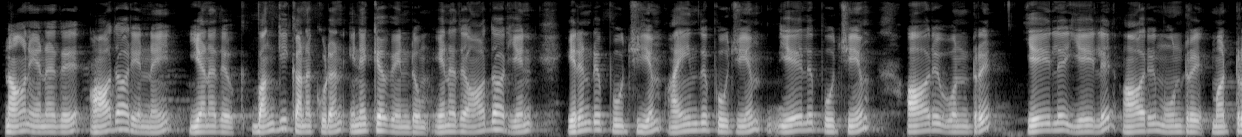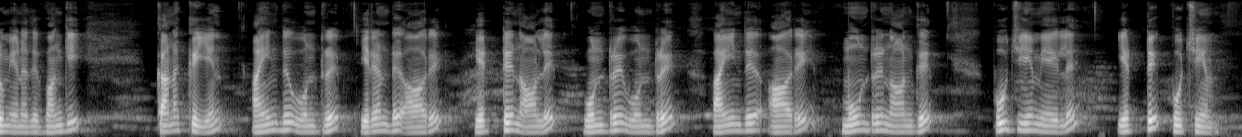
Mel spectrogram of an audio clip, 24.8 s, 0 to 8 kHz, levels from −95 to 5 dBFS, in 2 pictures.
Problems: background sounds at intervals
